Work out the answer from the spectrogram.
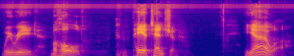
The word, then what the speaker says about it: Yahowah: read behold pay attention yahwa ywa is the proper pronunciation of yahwah's name as elah God as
